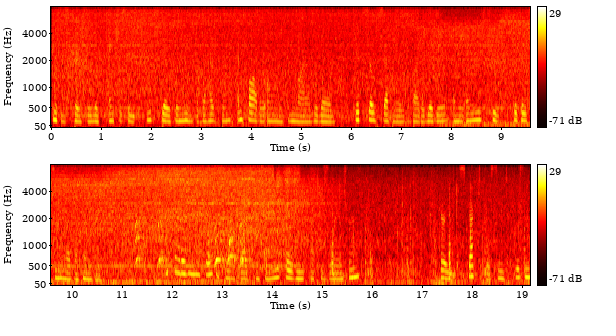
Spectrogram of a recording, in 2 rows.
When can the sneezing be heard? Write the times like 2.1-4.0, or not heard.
not heard.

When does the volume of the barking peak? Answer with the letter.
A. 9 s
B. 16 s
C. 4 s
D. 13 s
D.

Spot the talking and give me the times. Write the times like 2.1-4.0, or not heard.
0.0-10.7, 11.8-15.8, 17.4-19.1.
